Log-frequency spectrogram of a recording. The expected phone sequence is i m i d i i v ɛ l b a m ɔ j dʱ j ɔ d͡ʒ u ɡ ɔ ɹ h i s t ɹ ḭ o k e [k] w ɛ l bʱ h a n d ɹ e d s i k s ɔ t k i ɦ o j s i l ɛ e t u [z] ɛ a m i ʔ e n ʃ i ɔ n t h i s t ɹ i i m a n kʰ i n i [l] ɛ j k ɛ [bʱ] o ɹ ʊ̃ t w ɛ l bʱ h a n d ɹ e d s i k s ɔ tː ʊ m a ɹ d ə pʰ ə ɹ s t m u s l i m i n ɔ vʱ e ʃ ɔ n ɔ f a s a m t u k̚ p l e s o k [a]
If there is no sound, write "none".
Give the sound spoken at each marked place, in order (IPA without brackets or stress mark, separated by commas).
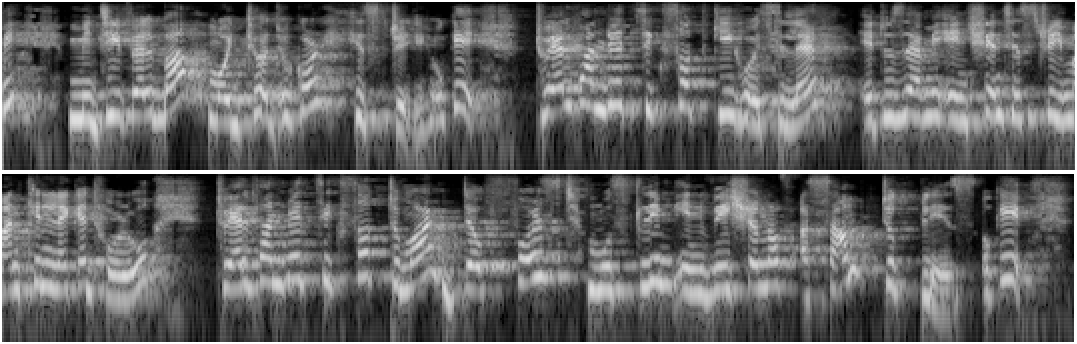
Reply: t, z, l, dʱ, e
